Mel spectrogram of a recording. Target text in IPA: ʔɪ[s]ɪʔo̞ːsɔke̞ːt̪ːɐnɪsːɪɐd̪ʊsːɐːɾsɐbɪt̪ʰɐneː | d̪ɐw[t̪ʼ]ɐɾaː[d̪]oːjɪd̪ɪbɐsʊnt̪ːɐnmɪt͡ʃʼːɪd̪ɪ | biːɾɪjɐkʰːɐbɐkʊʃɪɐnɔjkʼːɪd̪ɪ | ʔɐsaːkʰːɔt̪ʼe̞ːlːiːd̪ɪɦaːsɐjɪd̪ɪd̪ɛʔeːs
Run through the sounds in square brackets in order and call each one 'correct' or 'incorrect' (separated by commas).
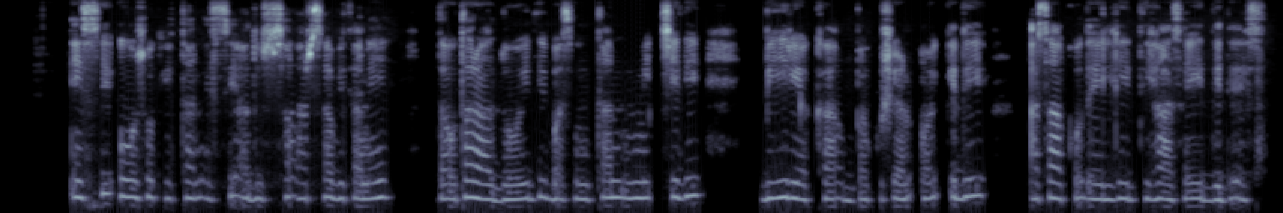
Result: incorrect, incorrect, correct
